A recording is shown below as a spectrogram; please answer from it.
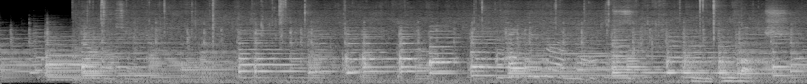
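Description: Light background music of short plucked notes in a steady, bouncy rhythm, with faint voices under it in the second half.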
